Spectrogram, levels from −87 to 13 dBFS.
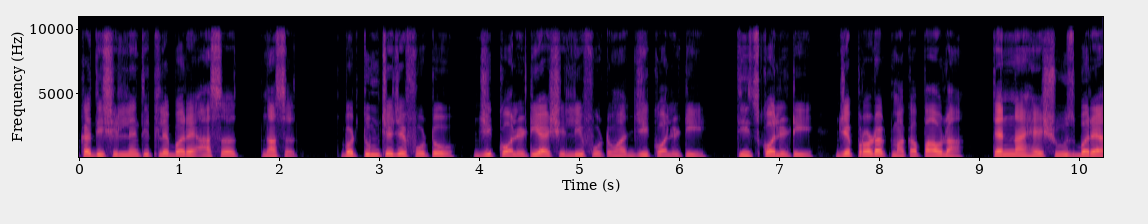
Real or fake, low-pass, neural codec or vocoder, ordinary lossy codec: real; 9.9 kHz; none; none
